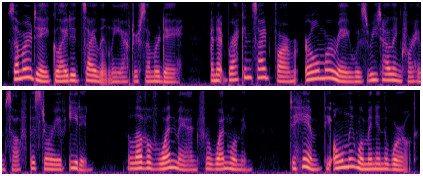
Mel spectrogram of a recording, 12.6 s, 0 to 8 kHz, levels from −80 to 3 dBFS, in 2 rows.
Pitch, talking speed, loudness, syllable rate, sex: 200 Hz, 175 wpm, -18 LUFS, 5.4 syllables/s, female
